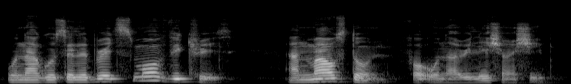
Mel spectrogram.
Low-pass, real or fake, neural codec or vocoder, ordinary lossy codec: 10.8 kHz; real; none; none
